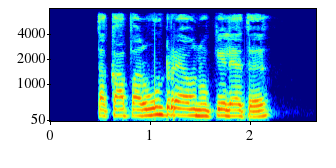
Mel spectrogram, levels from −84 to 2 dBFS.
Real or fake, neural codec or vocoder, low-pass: real; none; 7.2 kHz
